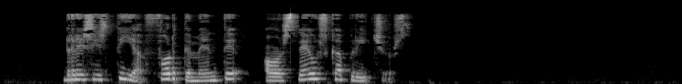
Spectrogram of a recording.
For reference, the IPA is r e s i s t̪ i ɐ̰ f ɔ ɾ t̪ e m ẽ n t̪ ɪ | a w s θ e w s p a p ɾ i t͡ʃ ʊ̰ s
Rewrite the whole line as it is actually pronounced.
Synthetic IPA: r e s i s t̪ i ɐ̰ f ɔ ɾ t̪ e m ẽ n t̪ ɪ | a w s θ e w s k a p ɾ i t͡ʃ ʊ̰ s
